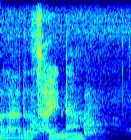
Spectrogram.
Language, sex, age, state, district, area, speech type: Nepali, male, 60+, West Bengal, Kalimpong, rural, spontaneous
